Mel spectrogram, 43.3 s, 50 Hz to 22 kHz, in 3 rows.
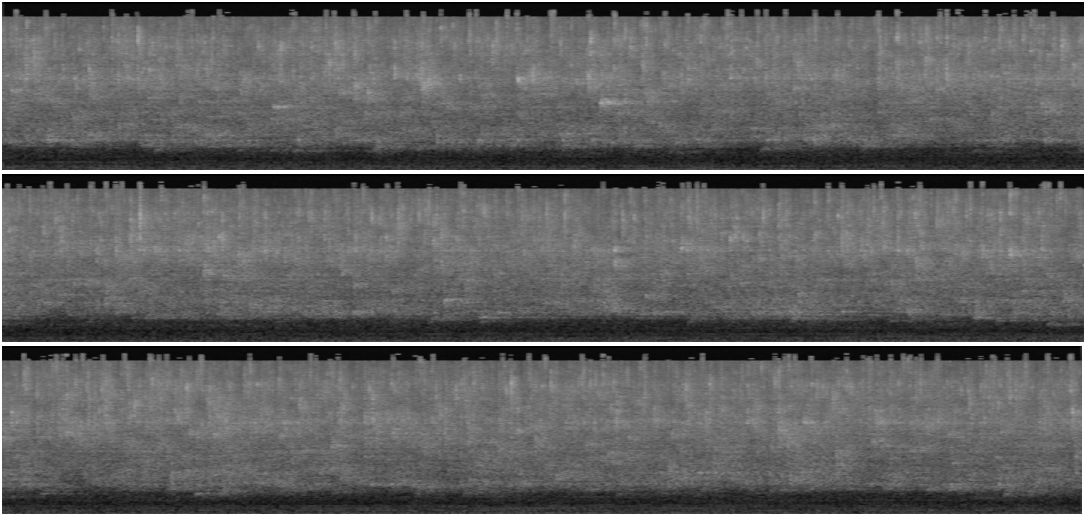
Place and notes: Konsul-Smidt-Straße, Bremen, Germany - Echoey tunnel
Recording the echoey sounds of water in a tunnel.
Deutschland, 14 May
